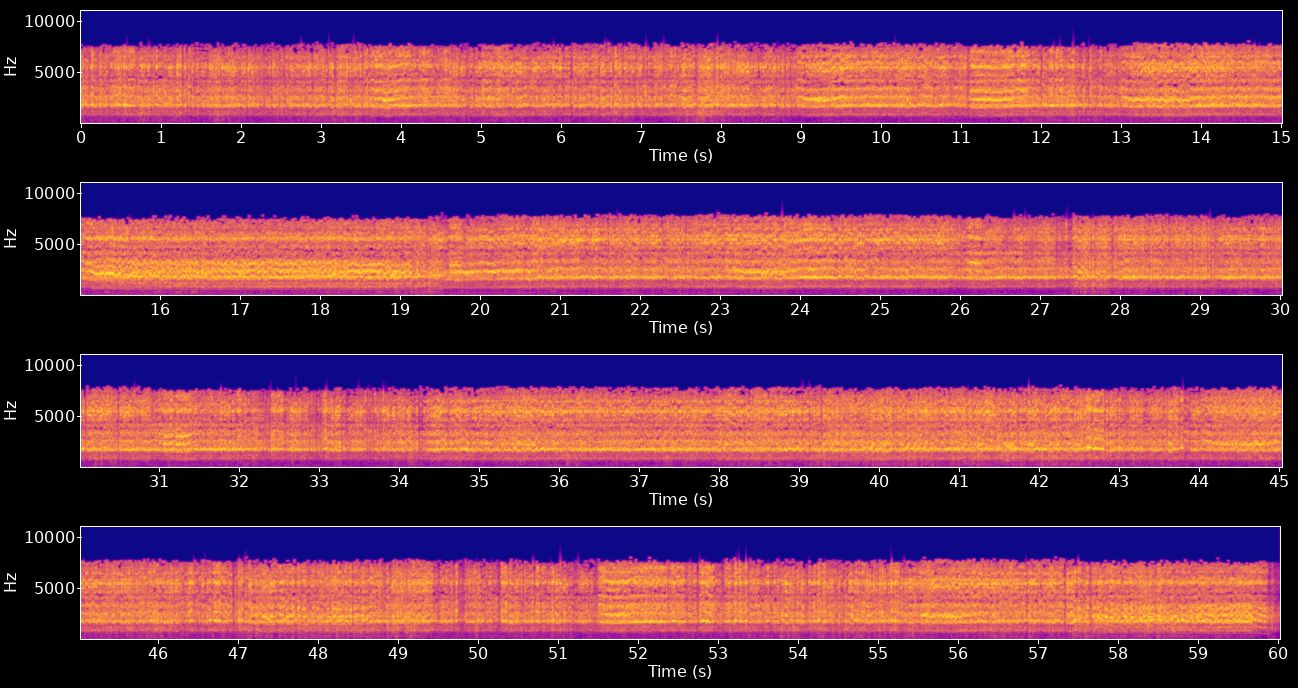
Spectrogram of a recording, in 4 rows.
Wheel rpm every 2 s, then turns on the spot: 230, 230, 230, 230, 230, 230, 230, 220, 190, 200, 220, 230, 230, 230, 230, 230, 230, 230, 230, 230, 220, 230, 230, 230, 220, 230, 230, 230, 220, 190.
none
